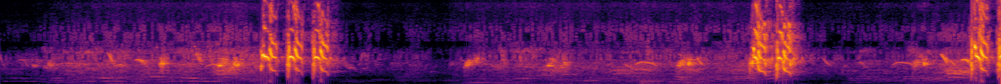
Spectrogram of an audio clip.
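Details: Parrot calls: a busy background of soft chattering notes, broken by loud, harsh squawk bursts near the third and eighth seconds and again at the end.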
